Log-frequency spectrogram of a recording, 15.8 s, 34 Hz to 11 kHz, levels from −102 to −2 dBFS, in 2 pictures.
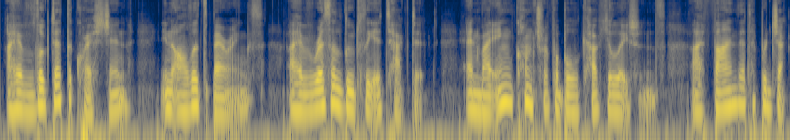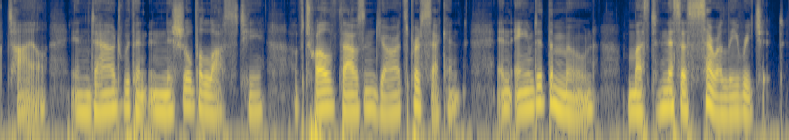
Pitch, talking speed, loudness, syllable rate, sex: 120 Hz, 165 wpm, -21 LUFS, 5.9 syllables/s, male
